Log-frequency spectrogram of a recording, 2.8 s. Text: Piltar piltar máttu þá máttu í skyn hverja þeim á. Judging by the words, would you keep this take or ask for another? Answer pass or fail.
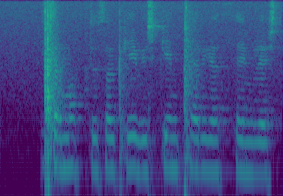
fail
